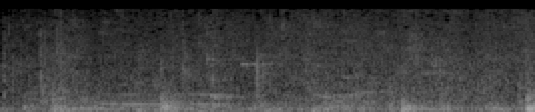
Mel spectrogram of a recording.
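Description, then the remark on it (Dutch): A child's light footsteps tap unevenly across a hard floor as the child walks to the back to put a gift into one of three collection bags, a few soft steps over several seconds, fairly quiet, with no one talking. “Mag je naar achteren lopen?”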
